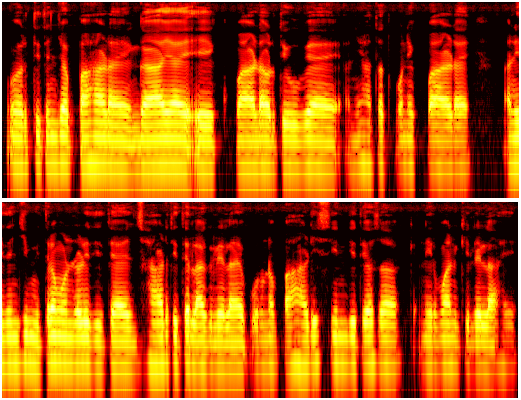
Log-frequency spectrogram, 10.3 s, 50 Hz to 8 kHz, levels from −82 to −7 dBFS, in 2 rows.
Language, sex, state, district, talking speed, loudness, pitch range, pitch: Marathi, male, Maharashtra, Nagpur, 205 wpm, -22 LUFS, 110-120 Hz, 115 Hz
